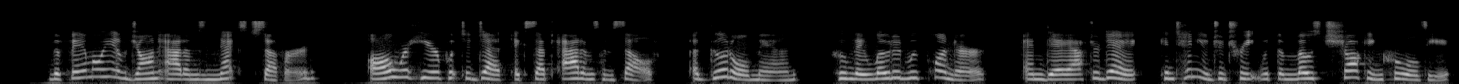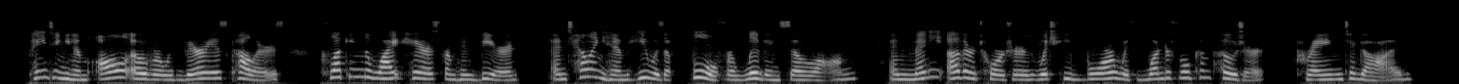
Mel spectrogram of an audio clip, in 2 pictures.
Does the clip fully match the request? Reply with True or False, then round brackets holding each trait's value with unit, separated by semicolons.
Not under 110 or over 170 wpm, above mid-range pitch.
True (155 wpm; 250 Hz)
